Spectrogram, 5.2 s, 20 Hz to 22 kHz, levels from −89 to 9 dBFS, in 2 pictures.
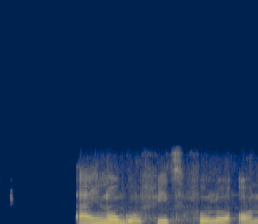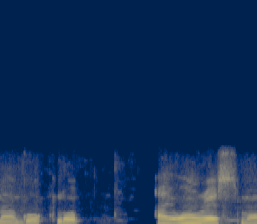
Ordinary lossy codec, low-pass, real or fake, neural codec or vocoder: Opus, 16 kbps; 7.2 kHz; real; none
